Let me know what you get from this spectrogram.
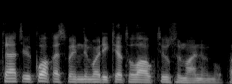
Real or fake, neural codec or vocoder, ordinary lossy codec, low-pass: fake; codec, 16 kHz, 1 kbps, X-Codec, HuBERT features, trained on general audio; Opus, 64 kbps; 7.2 kHz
